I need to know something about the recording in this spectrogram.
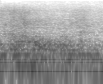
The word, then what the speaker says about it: Cuchulainn: Trust me, it's pronounced Cuchulainn.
